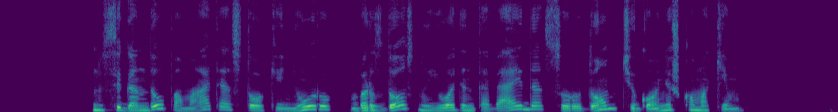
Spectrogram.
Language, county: Lithuanian, Panevėžys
